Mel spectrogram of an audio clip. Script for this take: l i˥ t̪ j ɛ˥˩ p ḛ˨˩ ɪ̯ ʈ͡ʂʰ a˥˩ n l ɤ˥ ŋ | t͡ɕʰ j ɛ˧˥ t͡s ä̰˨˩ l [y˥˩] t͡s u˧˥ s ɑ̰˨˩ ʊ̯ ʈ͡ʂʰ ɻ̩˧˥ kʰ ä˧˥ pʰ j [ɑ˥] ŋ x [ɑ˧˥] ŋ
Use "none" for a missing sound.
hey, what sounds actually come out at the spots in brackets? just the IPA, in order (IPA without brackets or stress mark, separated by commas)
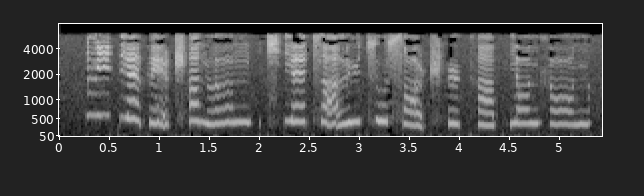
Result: y˧˥, ɑ˥, ɑ˥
